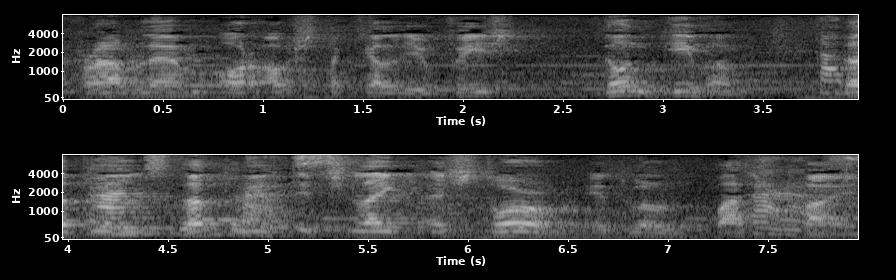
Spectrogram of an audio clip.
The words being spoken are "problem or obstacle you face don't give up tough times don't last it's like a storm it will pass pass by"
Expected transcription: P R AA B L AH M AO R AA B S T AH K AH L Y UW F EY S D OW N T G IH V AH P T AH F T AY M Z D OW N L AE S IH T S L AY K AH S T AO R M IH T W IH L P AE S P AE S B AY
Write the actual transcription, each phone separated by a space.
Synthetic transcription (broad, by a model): P R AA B L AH M AO R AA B S T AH K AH L Y UW F EY S D OW N T G IH V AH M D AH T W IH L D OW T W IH IH T S L AY K AH S T AO R M IH T W IH L P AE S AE S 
